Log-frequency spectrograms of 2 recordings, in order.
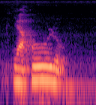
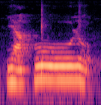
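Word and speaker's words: يقول: Nah, jadi contohnya itu yaqulu. Yaqulu. Nah, jadi kalau setelah harokat domah itu bertemu dengan wawu sukun, itu mad tabii atau disebut mad asli. Nah, dimana panjangnya itu dua harokat ya. Membacanya yakulu.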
